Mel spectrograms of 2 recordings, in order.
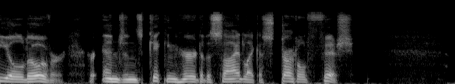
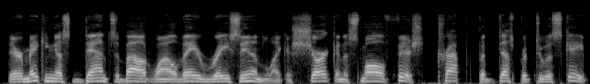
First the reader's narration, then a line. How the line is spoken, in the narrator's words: he growled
